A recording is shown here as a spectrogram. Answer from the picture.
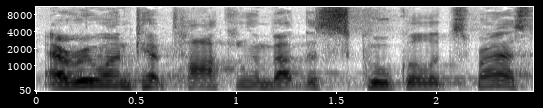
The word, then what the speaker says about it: Schuylkill: It's pronounced Schuylkill, like school or scuba or whatever, but Schuylkill, scooter, but Schuylkill. And I said, but there's a Y in it.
